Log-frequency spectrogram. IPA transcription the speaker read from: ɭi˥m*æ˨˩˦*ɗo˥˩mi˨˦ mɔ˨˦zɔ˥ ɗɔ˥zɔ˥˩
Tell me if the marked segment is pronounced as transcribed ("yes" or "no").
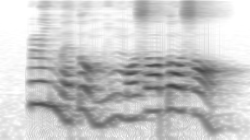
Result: no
